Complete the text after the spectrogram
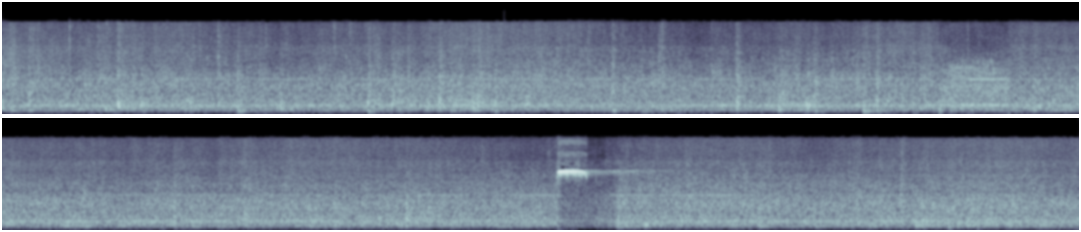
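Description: Swimmers splash and kick through the water in a large echoing hall.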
